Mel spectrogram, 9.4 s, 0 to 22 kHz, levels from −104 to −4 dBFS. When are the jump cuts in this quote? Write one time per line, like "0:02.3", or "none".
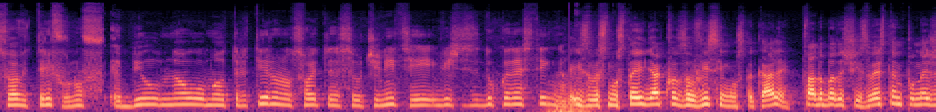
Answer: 0:00.9
0:05.7
0:07.9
